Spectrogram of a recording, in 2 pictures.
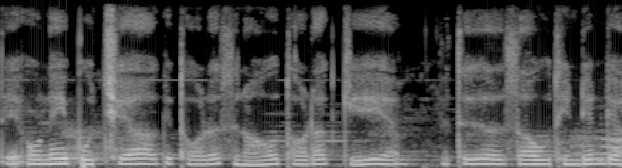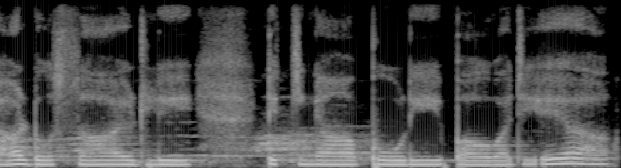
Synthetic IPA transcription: t̪ḛːʔʊnẽːiːpʊt͡ʃʰjaːkɪt̪ʰʊaːɽaːsʊnaːoːt̪ʰʊaːɽaːkeːɛː | ɪt̪ʰːeːsauːt̪ʰɪɳɖijənkeːɦaɾɖoːsaːɪɖliːʈɪkːijãːpuːɽiːpaːoːbaːd͡ʒḭːʔeːɛːɦaː

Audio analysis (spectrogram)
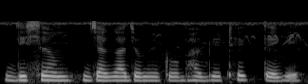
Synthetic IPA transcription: d̪isəmd͡ʒəɡad͡ʒomikobʱəɡeʈʰek̚t̪eɡḛ

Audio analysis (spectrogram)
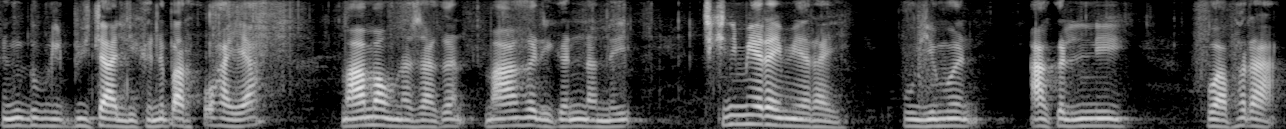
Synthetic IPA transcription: nɯŋdubidalikʰɯnɯbaɾkʰoɦaja | mamawnazaɡɯnmaɦɯɾiɡɯnːanɯj | ti̥kʰinimeɾajmeɾaj | b̥ujɯmɯn | aɡɯlni | puapʰɯɾa

